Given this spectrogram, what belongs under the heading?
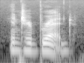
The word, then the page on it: interbred: American English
